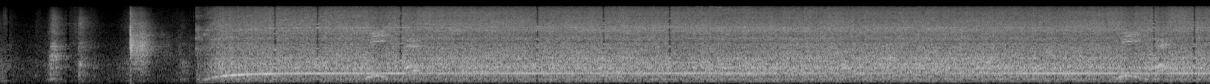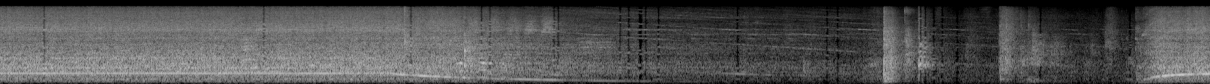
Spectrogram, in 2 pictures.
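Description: Vacuum cleaner motor whining steadily and loud for about fifteen seconds, then winding down as it switches off, with brief thumps before and after.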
